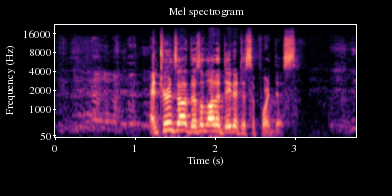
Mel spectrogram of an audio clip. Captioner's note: laugh; laugh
